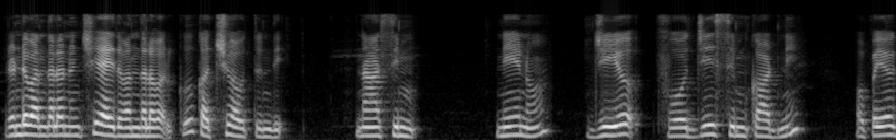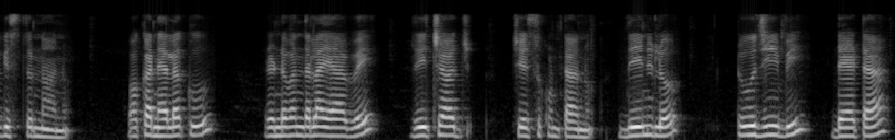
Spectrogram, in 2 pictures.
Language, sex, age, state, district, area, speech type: Telugu, female, 60+, Andhra Pradesh, Konaseema, rural, spontaneous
